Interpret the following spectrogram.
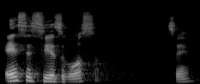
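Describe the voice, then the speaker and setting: A man's voice: mid-range voice, slow, a bit bright. A man with a Mexican accent, a pastor giving an expository sermon, often checking in with the congregation and repeating his points for emphasis. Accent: Mexican Spanish. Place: church sanctuary. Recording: long hall reverb.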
